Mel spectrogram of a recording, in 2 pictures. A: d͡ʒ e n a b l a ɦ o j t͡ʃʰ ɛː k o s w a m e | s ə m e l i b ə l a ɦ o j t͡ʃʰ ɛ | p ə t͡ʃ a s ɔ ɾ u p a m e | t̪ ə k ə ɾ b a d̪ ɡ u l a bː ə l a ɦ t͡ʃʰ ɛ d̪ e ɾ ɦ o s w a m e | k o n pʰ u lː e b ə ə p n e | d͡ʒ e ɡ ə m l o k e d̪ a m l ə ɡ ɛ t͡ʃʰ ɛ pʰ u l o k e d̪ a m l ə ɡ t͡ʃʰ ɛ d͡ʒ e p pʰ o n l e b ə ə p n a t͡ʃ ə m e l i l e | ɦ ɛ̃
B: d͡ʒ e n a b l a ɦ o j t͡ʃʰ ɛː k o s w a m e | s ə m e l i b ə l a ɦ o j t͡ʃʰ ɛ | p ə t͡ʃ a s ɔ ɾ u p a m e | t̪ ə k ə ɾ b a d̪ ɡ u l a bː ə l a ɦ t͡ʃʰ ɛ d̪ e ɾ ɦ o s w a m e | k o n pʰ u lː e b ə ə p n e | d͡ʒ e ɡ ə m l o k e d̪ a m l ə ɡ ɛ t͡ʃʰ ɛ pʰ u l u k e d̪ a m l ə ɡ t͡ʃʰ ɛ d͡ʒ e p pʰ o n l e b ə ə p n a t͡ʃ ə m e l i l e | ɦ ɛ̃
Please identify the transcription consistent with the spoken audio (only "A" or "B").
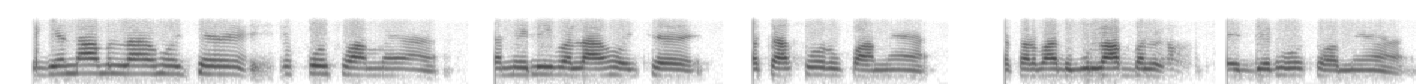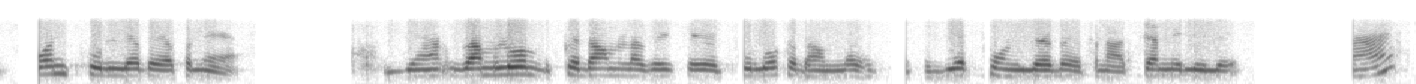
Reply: A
